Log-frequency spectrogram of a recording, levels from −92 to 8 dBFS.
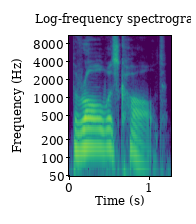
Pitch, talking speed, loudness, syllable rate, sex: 125 Hz, 190 wpm, -18 LUFS, 4.4 syllables/s, male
